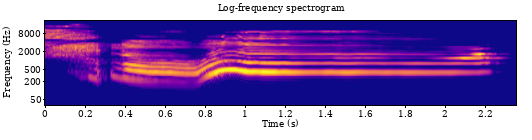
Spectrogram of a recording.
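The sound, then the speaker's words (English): A man's voice imitates a goat horn blast: a short low note swoops upward into one long, steady, buzzy tone that holds for about two seconds before cutting off, loud; heard in the distance from another part of a little town at 5 p.m., after dark, as Klaus begins. “Sounds like a man trying to imitate a goat horn”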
